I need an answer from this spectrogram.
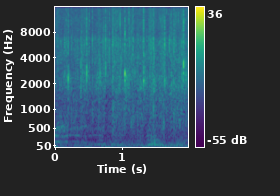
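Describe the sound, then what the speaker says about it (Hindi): Audience at a gathering in Daltonganj, Palamu, Jharkhand, clapping together in a steady, dense patter that fills the room evenly without pause. "सभी एक बार एक दूसरे के लिए तालियों की गड़गड़ाहट कर रहे हैं"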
